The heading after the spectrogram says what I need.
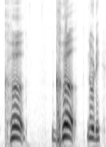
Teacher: ಮಹಾಪ್ರಾಣ ಅಂತ ಹೇಳ್ತೀವಿ ಜಾಸ್ತಿ ಉಸಿರು ಕೊಟ್ಟು ಹೇಳುವಂತದ್ದು ಯಾವುದಪ್ಪ ಅಂದ್ರೆ ಖ ಘ ನೀವು ಹೇಳಬೇಕಾದ್ರೆ ತುಂಬಾ ಉಸಿರು ಕೊಡ್ತೀವಿ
